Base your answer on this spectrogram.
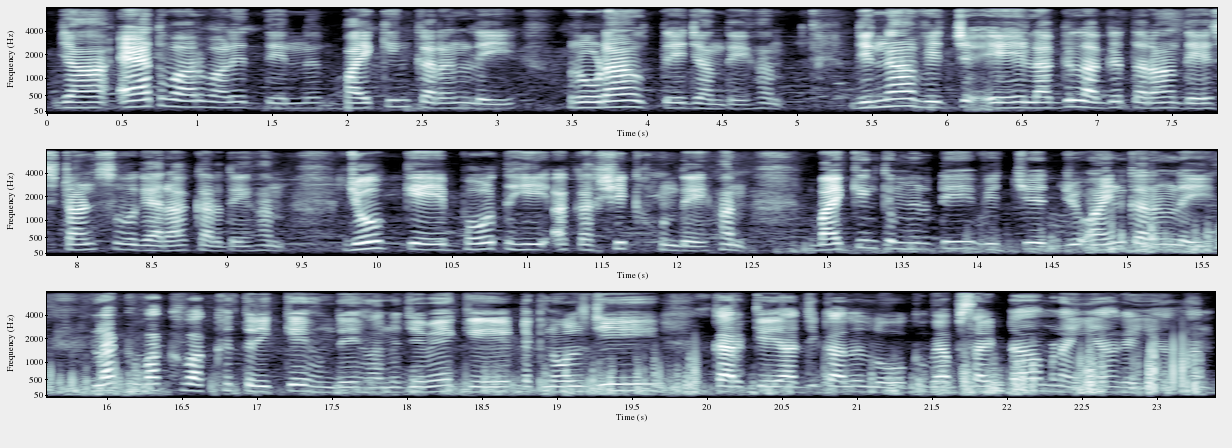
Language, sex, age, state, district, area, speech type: Punjabi, male, 18-30, Punjab, Ludhiana, urban, spontaneous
